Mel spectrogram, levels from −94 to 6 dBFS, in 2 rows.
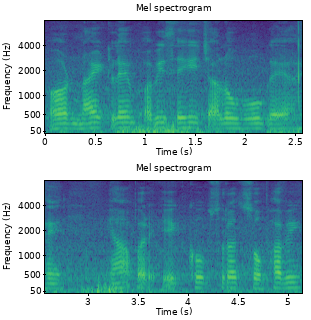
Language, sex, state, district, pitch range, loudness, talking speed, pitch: Hindi, male, Maharashtra, Mumbai Suburban, 130-145 Hz, -21 LUFS, 185 wpm, 135 Hz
